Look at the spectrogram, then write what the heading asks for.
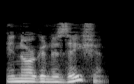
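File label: "inorganization", British English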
